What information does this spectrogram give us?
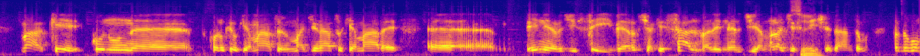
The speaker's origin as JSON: {"language": "Italian", "town": "Ghemme", "region": "Piedmont", "country": "Italy", "said": "Io sono piemontese, di una bellissima cittadina piccolissima, si chiama, sì, Gemme, dove fanno un buonissimo vino"}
